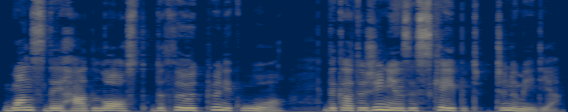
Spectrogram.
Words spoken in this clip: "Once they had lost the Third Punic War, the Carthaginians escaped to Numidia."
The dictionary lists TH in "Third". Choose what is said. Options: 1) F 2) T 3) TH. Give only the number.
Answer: 3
